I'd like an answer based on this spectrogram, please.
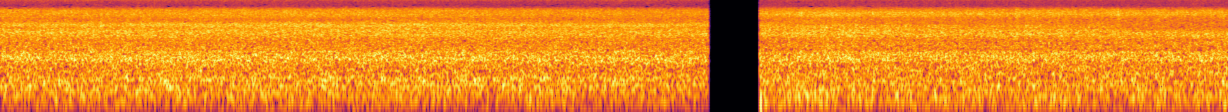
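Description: Torrential rain pouring down, with runoff streaming off the roof edges: a steady, loud hiss of water. It cuts out for about half a second around seven seconds in, then goes on as before.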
